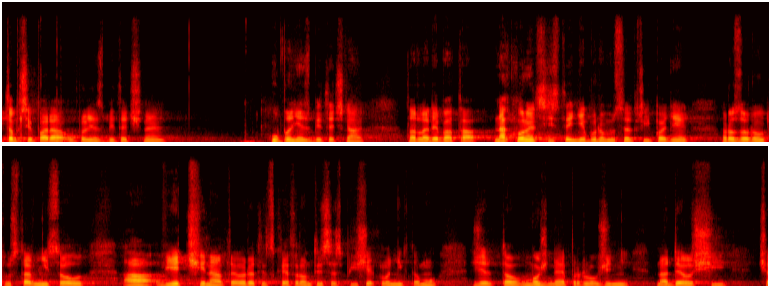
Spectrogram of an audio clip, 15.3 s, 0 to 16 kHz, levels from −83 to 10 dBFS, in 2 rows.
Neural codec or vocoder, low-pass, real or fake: codec, 44.1 kHz, 7.8 kbps, DAC; 14.4 kHz; fake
